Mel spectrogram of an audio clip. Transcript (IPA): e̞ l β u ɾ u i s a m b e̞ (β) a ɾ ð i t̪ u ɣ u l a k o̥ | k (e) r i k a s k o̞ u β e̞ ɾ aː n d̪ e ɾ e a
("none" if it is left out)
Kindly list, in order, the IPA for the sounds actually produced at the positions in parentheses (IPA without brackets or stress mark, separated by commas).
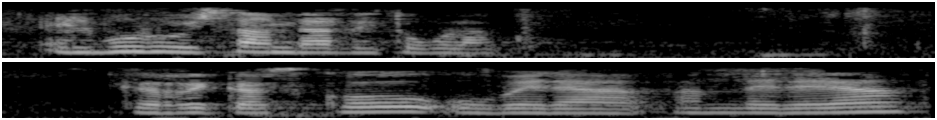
none, e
